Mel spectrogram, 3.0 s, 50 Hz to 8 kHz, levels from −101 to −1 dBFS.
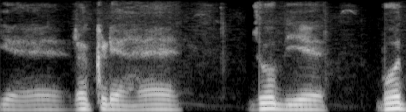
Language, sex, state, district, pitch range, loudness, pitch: Rajasthani, male, Rajasthan, Churu, 125-135 Hz, -23 LUFS, 125 Hz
